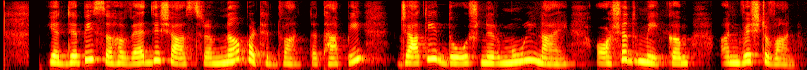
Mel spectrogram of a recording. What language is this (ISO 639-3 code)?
san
